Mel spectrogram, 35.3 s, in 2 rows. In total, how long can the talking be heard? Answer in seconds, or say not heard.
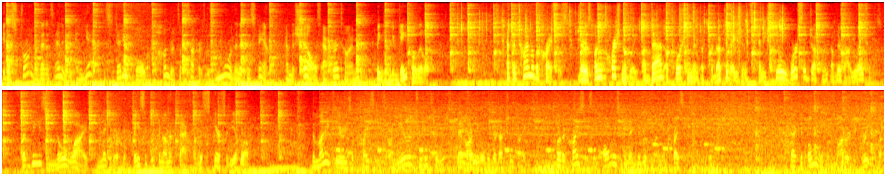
31 s.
